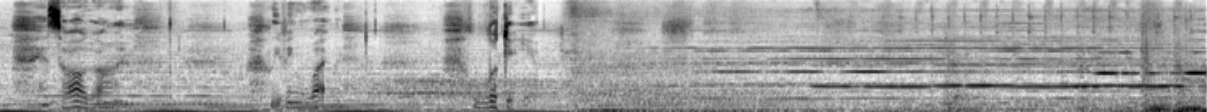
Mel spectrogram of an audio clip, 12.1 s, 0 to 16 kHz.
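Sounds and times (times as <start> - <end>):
tense film score drone: 0.0 - 12.0.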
